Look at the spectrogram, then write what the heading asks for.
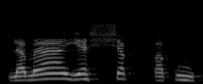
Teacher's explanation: شین مشدد پیچھے ملے گا، خود بھی پڑھا جائے گا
